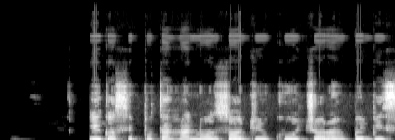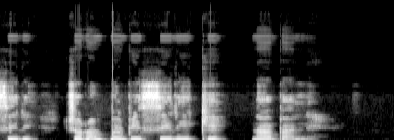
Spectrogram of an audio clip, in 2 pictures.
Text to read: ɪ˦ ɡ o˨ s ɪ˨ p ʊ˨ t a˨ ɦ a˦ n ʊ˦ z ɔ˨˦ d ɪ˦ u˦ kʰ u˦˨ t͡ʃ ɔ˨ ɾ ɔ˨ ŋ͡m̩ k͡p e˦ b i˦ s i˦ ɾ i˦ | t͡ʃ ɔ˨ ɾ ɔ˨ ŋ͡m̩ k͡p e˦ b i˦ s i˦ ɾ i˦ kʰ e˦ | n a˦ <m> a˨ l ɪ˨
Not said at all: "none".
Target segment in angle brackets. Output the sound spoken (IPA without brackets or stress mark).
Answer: b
